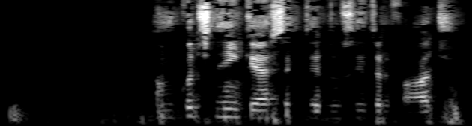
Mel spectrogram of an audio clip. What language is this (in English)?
Urdu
